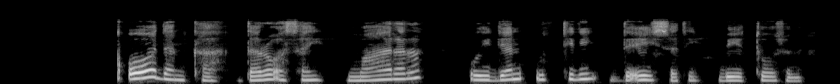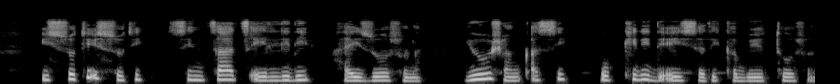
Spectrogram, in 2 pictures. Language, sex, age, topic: Gamo, female, 36-49, government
